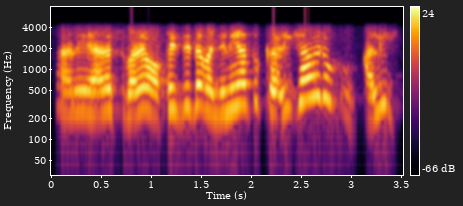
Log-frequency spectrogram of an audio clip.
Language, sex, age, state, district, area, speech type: Sindhi, female, 45-60, Maharashtra, Mumbai Suburban, urban, conversation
